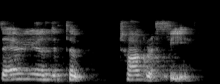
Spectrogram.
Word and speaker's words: stereolithography: And so the printer uses SLA, it's stereolithography. I said it correctly.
